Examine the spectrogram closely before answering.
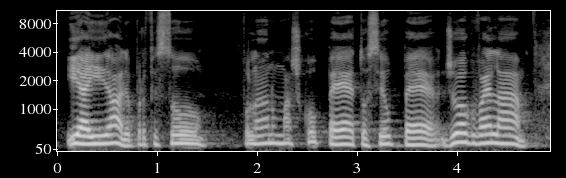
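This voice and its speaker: A man's high-pitched voice has a dark, mellow tone and a northern Brazilian accent. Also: ordinary pitch variation, moderate pace. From northern Brazil, Pará (Castanhal/Belém). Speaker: physiotherapist. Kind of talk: podcast interview.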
